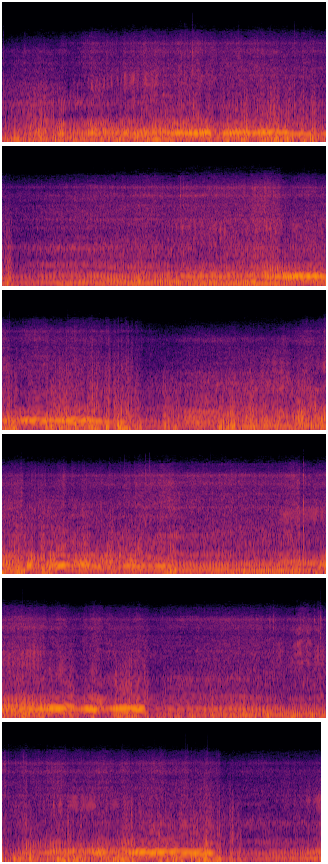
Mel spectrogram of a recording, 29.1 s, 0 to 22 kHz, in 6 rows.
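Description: Off-road racing motorcycle engine revving hard and backing off over and over, its pitch climbing and falling, with sudden throttle cuts about 5, 12, 21 and 27 seconds in.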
